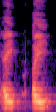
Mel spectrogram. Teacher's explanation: उच्चारण गति क्या है? अ से ई की ओर, तो यानी ऐ ऐ बोल रहे हैं, तो अ और ई भी आ रहा है, यहां से यहां तक उसका उच्चारण हो रहा है। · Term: संध्या अक्षर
